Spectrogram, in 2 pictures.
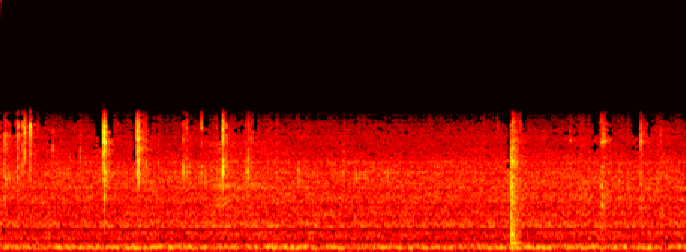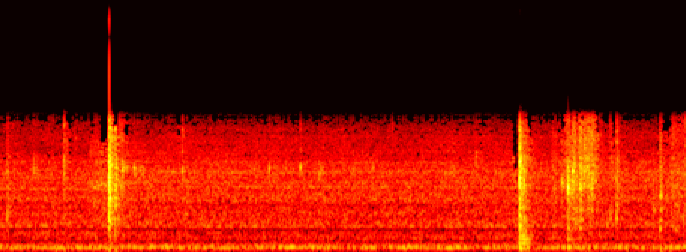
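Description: A steady low hum runs under scattered sharp metallic clinks of metal casting moulds and lead castings being handled. The three loudest clinks come about a third of the way in, just past halfway, and near the end, followed by a quick cluster of clinks.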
